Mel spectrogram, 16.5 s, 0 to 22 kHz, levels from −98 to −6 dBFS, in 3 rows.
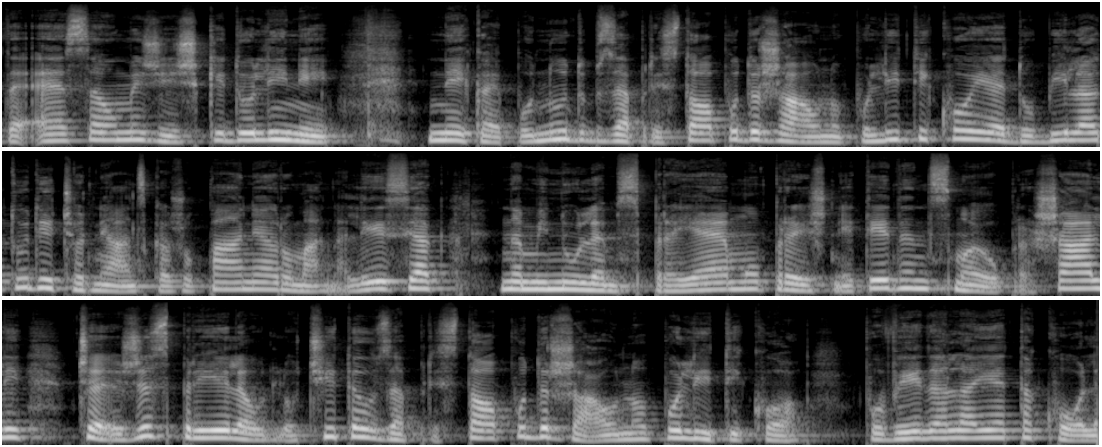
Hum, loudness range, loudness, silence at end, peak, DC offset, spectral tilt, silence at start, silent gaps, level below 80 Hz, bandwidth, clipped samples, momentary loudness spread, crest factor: none; 2 LU; -30 LUFS; 0 s; -14 dBFS; under 0.1%; -5.5 dB/octave; 0 s; none; -70 dBFS; 17 kHz; under 0.1%; 7 LU; 16 dB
